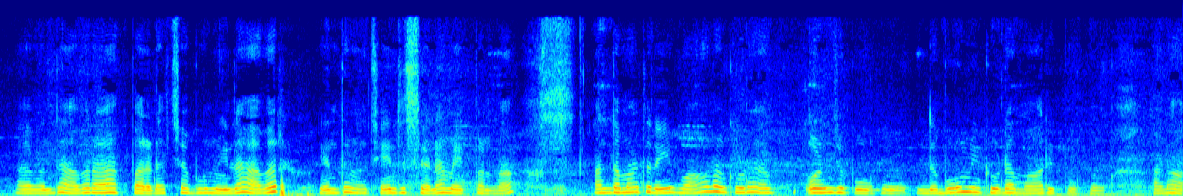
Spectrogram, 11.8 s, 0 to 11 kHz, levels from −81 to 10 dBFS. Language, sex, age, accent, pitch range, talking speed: Tamil, female, 20-39, native, 185-225 Hz, 110 wpm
